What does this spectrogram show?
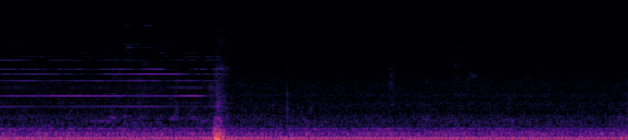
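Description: Passenger train running: the steady low rumble of the moving carriage. For the first two and a half seconds a steady high whine sits over it; it stops just before a single loud thump.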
